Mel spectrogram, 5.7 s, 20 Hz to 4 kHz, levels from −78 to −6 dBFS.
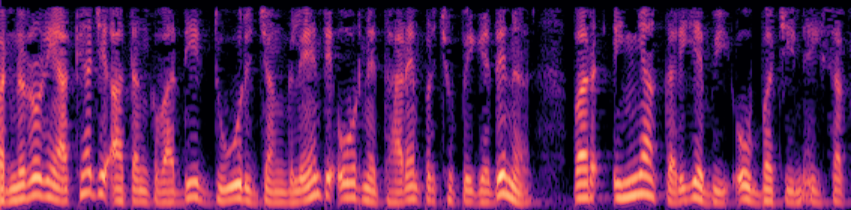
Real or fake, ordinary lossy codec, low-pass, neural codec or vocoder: real; none; 3.6 kHz; none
